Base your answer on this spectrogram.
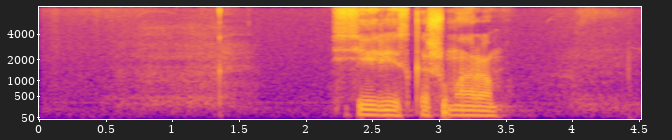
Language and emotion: Russian, neutral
